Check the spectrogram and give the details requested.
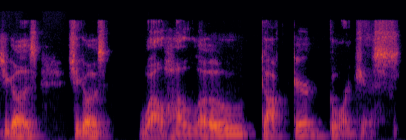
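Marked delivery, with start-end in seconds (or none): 1.7-5.0 slow, drawn-out mock swooning; flirty fan greeting. Fan with microphone greets the actor on stage, slow mock flirtation. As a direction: savour each word like an admiring fan, slowly. Imitating an admiring fan's greeting.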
